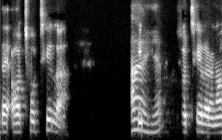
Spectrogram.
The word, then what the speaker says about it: tortilla: Tortilla. And I said, it's tortilla. You don't pronounce the L's.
